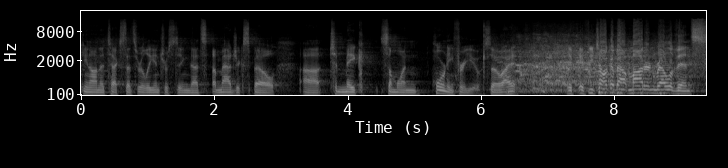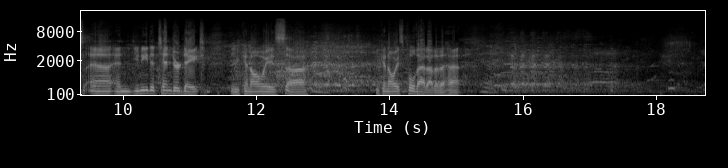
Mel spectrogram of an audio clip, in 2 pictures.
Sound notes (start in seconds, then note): 15.1 audience laughing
